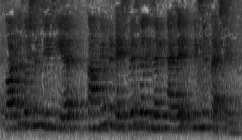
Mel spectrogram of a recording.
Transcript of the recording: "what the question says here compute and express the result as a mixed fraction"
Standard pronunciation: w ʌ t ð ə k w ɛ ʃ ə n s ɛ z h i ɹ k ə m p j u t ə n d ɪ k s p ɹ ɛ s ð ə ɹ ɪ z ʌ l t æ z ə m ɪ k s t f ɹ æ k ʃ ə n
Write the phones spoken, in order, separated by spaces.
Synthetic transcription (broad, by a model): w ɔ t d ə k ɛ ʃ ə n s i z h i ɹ k ə m p j u t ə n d ɪ k s p ɹ ɛ s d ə ɹ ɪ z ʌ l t æ z ə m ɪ s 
